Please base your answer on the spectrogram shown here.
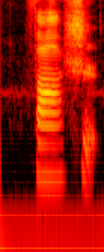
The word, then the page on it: fashi: Chinese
